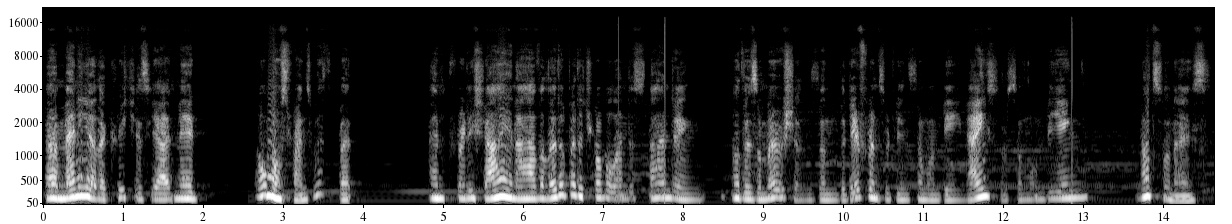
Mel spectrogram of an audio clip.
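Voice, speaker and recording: Man playing a muffled, shy, gentle alien creature. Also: mid-range voice, close to an everyday voice. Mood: shy, hopeful. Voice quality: odd put-on voice. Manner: hesitant, halting, mumbling, timid. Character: shy, gentle alien creature exiled to Earth, socially awkward. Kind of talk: first-person story narration in Minecraft roleplay. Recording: dull lo-fi mic, faint music behind.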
